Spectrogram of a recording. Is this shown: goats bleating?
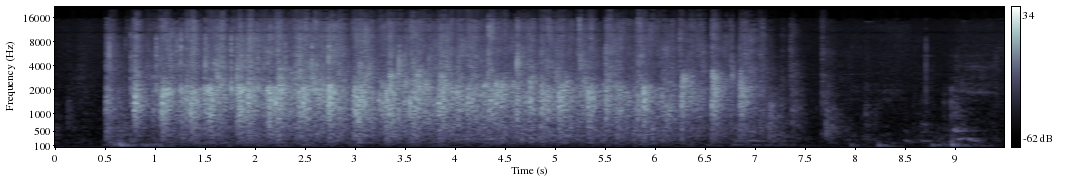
no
